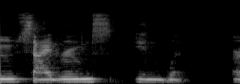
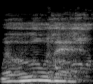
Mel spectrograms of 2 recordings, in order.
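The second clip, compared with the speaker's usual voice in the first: high, raised creature voice; 5 semitones higher, 6 dB louder than usual. Voicing a needle-toothed creature introducing itself to the players: voicing a spider-eel creature. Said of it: "it introduces itself".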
